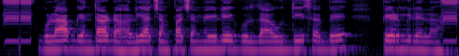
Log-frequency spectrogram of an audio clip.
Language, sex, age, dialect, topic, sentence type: Bhojpuri, male, 18-24, Western, agriculture, statement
